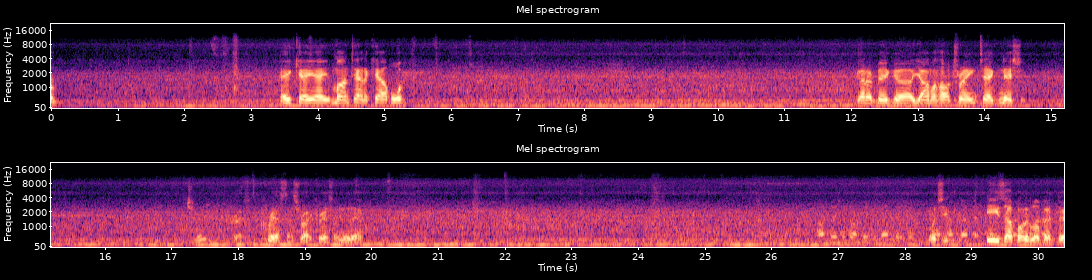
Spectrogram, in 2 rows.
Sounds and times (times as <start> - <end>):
Speech: 3.4 - 5.4, 12.1 - 14.6, 17.2 - 19.9, 26.7 - 30.4.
